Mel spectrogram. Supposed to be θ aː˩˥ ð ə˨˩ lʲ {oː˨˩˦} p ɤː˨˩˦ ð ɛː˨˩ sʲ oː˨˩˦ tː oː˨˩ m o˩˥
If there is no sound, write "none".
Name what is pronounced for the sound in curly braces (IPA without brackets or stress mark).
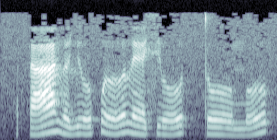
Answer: oː˨˩˦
